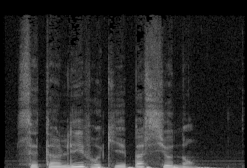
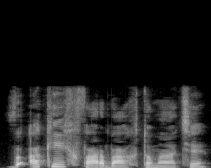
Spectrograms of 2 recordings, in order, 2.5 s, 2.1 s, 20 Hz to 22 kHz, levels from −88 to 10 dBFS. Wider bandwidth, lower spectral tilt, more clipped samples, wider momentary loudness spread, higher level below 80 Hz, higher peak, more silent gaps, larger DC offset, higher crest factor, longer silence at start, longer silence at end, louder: first, over 20 kHz vs 11 kHz; first, -6 dB/octave vs -4 dB/octave; neither; first, 12 LU vs 7 LU; first, -28 dBFS vs -62 dBFS; second, -6 dBFS vs 0 dBFS; neither; neither; about the same, 18 dB vs 16 dB; about the same, 0.2 s vs 0.1 s; first, 0.3 s vs 0.05 s; second, -24 LUFS vs -16 LUFS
